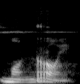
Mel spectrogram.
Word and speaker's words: Monroe: Eh, antes que Ramón Castilla gobierne el Perú, Estados Unidos tuvo un presidente eh, llamado James Monroe, ¿no? James Monroe. Monroe se escribe así como Marilyn Monroe, ¿no?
